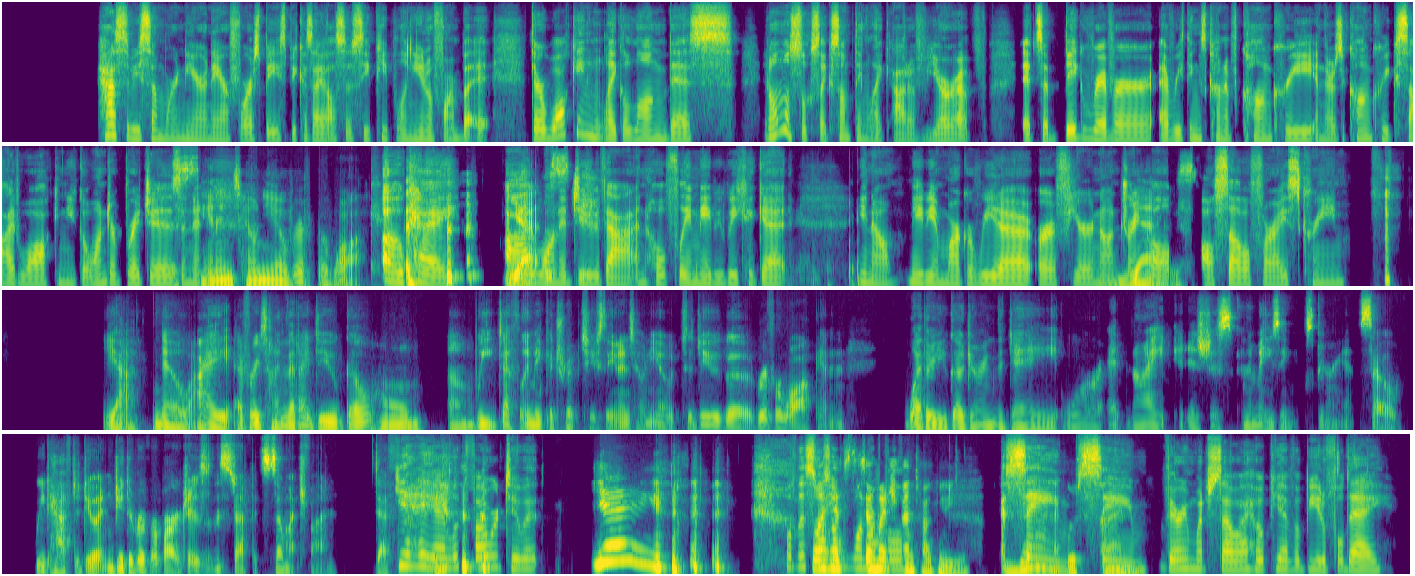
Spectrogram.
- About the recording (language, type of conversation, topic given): English, unstructured, Which local hidden gem do you love that few people know about, and what makes it special to you?
- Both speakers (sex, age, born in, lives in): female, 35-39, United States, United States; female, 50-54, United States, United States
- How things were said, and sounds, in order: chuckle; other background noise; stressed: "Yes"; chuckle; tapping; chuckle; joyful: "Yay!"; chuckle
